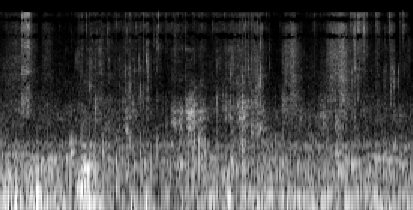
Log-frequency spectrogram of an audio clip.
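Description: Hands squish and knead a soft wet paste.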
